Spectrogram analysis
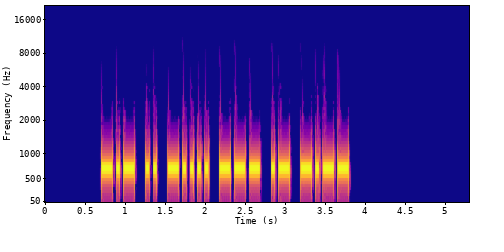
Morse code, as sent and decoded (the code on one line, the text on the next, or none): -.- .. -.... --- .- -.--
KI6OAY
